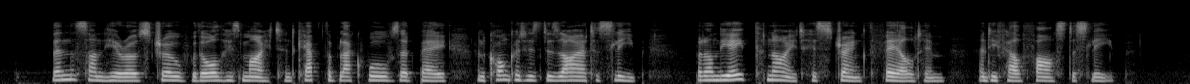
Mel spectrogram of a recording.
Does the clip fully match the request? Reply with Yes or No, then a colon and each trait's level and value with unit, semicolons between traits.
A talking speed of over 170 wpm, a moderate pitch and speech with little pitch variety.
Yes: average, 180 wpm; medium, 180 Hz; narrow, 2.2 semitones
